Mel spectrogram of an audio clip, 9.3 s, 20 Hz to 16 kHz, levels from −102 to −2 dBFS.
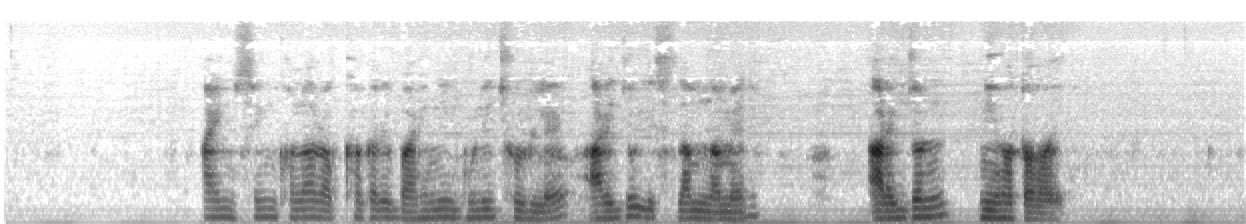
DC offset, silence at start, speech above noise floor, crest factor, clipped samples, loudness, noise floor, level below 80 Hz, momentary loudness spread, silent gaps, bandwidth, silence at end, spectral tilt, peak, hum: under 0.1%; 1.5 s; 45 dB; 26 dB; under 0.1%; -28 LUFS; -74 dBFS; -58 dBFS; 17 LU; none; 11.5 kHz; 1.4 s; -7 dB/octave; -4 dBFS; none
